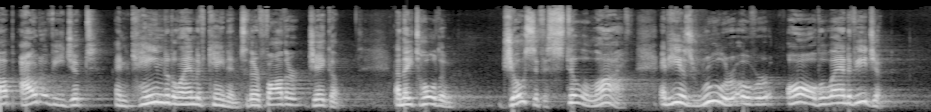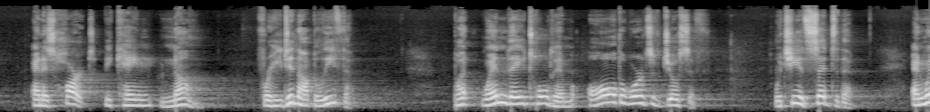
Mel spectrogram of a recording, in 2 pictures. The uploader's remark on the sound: at Arlington Baptist Church in Arlington, Virginia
